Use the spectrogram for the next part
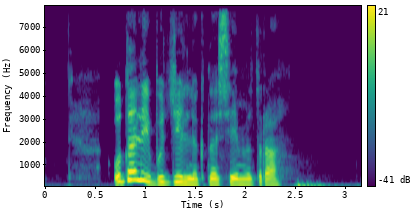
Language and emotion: Russian, positive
